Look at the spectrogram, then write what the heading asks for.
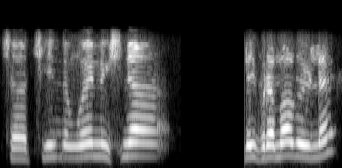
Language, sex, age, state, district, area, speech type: Bodo, male, 45-60, Assam, Baksa, urban, conversation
